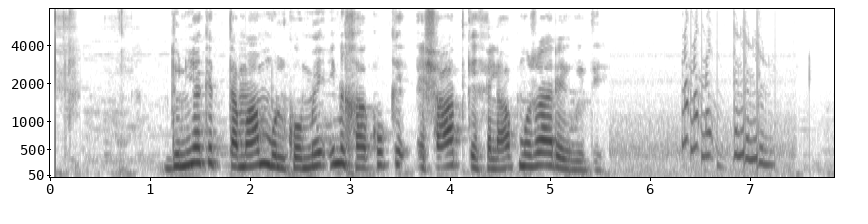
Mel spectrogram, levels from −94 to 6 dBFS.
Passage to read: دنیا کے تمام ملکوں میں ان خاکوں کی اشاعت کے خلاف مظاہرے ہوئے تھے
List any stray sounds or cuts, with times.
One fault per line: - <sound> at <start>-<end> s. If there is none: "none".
- chirp at 6.3-7.3 s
